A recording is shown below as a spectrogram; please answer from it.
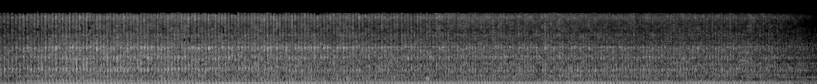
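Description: Tractor engine driving over a cauliflower field in Samastipur, Bihar: a loud, steady, mid-to-low diesel drone that runs without pause and eases off slightly at the end, with no talk.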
